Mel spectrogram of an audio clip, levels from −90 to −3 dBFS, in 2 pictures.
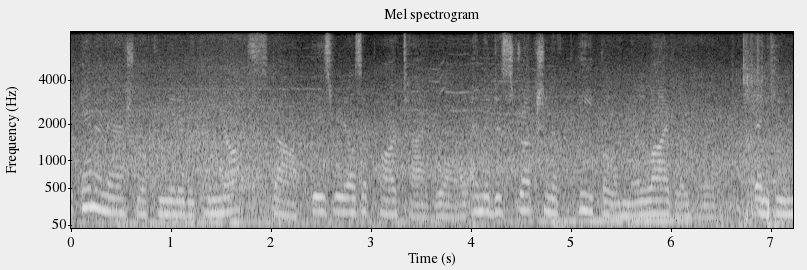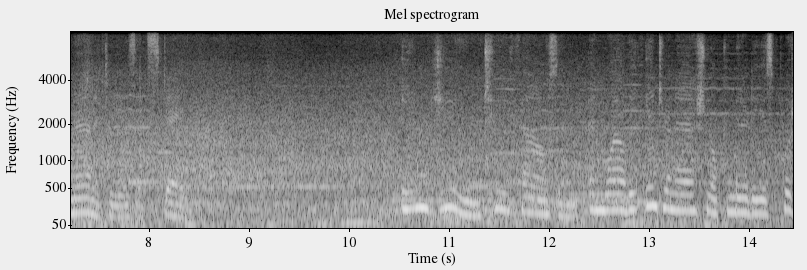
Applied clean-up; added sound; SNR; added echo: none; Car passing by / Traffic noise, roadway noise / Engine; 2 dB; none.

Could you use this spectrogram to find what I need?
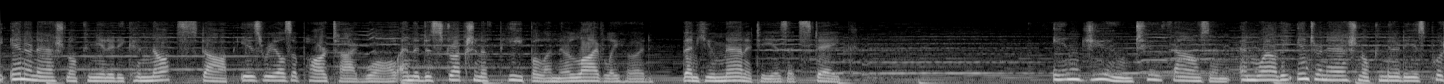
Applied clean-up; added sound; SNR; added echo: none; none; none; none.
